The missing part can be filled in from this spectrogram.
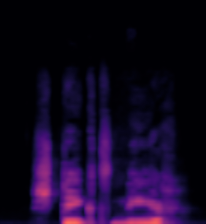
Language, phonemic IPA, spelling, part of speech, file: Dutch, /ˈstekt ˈner/, steekt neer, verb, Nl-steekt neer.ogg
- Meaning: inflection of neersteken: 1. second/third-person singular present indicative 2. plural imperative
